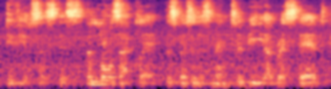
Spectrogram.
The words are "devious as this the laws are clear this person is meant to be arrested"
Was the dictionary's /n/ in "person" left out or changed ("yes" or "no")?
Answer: yes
